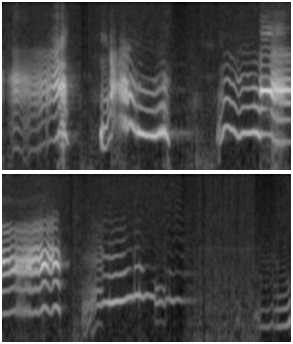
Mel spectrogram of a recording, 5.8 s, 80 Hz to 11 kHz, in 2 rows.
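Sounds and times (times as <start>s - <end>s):
puppies whimpering and whining: 0.3s - 4.7s.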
